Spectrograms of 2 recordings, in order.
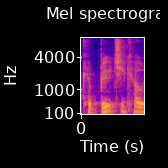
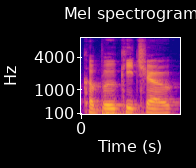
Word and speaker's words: Kabukicho: different this time we're gonna be talking about kibou Chico Sherlock case file number 221 if I'm not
